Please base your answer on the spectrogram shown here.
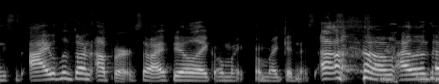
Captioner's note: chuckles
